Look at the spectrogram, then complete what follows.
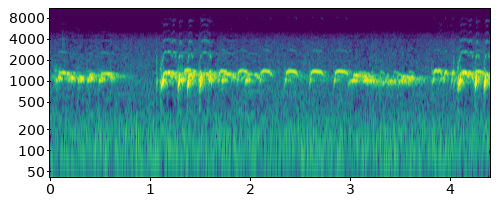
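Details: Zebra dove of local wild stock singing 'manggung' to prompt others to answer: a soft trill, then a loud stuttered burst leading into a string of separate rolling cooing phrases, and another loud burst near the end.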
